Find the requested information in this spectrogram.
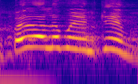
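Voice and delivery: loud, high-pitched call to a colleague. Real, not acted. Host checks whether a colleague knows the song, calling out loudly. Calls out to Kim mid-joke.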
